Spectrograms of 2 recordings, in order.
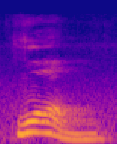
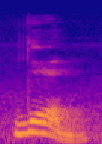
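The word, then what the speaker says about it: qualm: good then we have warm say with me warm so in this word that's L is silent you know what is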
